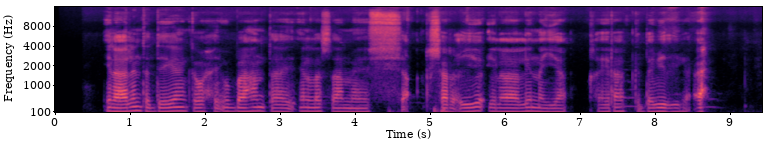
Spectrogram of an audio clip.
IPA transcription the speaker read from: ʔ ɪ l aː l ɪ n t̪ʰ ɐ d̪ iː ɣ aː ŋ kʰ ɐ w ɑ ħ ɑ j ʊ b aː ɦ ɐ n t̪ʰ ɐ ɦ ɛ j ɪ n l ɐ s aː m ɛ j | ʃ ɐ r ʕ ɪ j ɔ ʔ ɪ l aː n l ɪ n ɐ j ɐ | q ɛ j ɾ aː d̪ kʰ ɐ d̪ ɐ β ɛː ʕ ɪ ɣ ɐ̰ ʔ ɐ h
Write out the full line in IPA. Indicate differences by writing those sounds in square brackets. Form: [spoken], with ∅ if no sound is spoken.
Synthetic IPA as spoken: ʔ ɪ l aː l ɪ n t̪ʰ ɐ d̪ [ɛː] ɣ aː ŋ kʰ ɐ w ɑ ħ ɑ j ʊ b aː ɦ ɐ n t̪ʰ ɐ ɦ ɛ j ɪ n l ɐ s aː m ɛ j | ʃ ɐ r ʕ ɪ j ɔ ʔ ɪ l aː [∅] l ɪ n ɐ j ɐ | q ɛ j ɾ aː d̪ kʰ ɐ d̪ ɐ β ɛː ʕ ɪ ɣ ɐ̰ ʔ ɐ h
